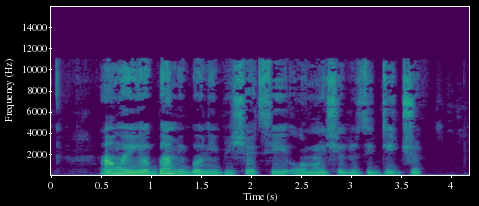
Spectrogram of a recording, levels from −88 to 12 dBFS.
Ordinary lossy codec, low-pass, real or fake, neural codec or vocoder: MP3, 48 kbps; 14.4 kHz; real; none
